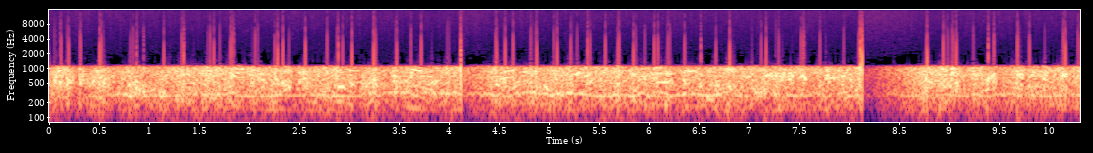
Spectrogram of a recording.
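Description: Shortwave receiver tuned to a weak signal on 6180 kHz: steady narrow-band hiss with crackles of static and a faint wavering tone buried in it. The noise drops out briefly about four seconds in and again about eight seconds in, each time with a click.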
